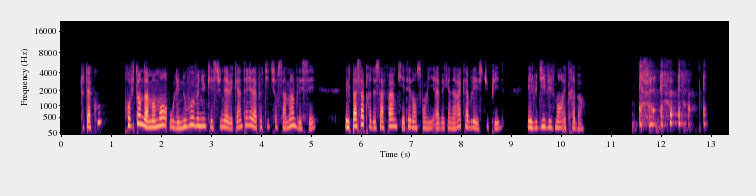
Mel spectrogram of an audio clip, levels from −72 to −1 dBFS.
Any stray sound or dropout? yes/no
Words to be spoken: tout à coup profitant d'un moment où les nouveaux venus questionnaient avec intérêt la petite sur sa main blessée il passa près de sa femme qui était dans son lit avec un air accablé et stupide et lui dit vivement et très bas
yes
